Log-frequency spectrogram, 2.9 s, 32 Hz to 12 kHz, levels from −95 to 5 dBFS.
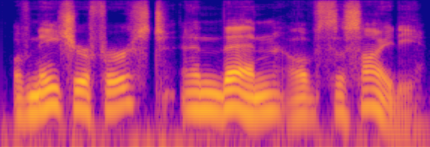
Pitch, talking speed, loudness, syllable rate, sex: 130 Hz, 145 wpm, -16 LUFS, 4.2 syllables/s, male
